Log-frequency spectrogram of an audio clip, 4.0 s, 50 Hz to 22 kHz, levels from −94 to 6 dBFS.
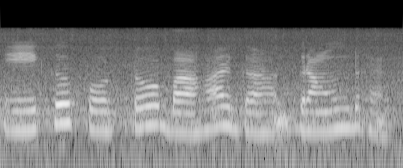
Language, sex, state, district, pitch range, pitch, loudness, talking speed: Hindi, female, Punjab, Fazilka, 195-225 Hz, 200 Hz, -14 LUFS, 90 wpm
